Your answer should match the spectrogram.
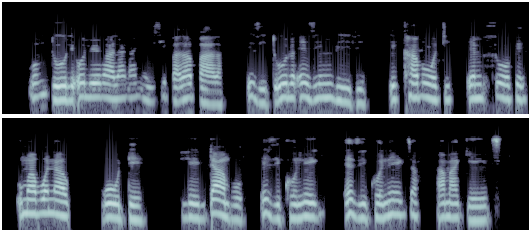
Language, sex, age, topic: North Ndebele, male, 18-24, health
